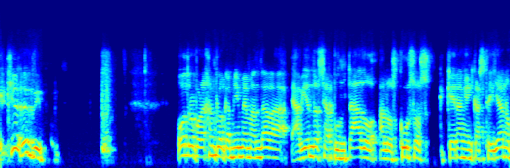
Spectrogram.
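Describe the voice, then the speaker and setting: A woman giving a lively, anecdotal talk as a guest speaker, blunt and sarcastic, swearing freely and laughing often. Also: lowish voice. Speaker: guest speaker, teacher trainer. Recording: dull lo-fi recording.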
